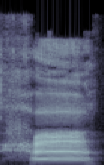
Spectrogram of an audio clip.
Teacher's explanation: letter ha is from the letters that opened, so no compression of the sound inside. The tongue is lowered, so no need to elevate the back of the tongue.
